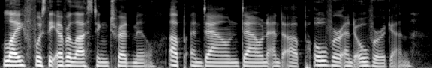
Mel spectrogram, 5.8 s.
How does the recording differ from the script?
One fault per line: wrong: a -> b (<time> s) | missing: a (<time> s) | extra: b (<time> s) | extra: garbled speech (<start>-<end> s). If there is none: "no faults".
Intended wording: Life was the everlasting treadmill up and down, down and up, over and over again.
no faults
